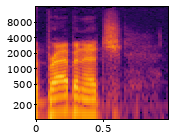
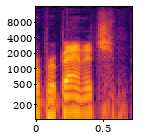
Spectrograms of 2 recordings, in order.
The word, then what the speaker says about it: Brabenec: Brabenec and or Brabenec, pardon me.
